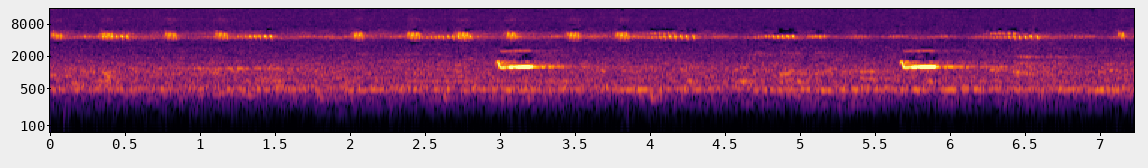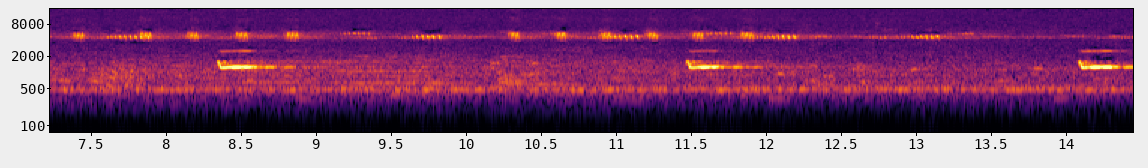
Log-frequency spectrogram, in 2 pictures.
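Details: Crickets chirp at night in a constant, high, rapidly pulsed trill, while a brief whistled call repeats about every 2.7 seconds, five times.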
